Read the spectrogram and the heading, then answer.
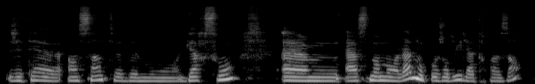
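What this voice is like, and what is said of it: French accent from France. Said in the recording (French): “mon accent, moi, je suis française, donc je suis arrivée au Québec”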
